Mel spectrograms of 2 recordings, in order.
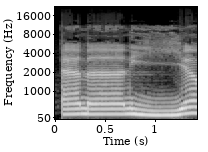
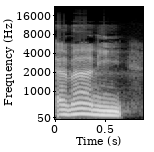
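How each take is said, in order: First: The ya sound is doubled and held. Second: The ya sound is short and single. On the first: The speaker calls it right. "تشديد الياء وصلا ووقفا" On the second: The speaker calls it wrong. "فلا نقول أماني"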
